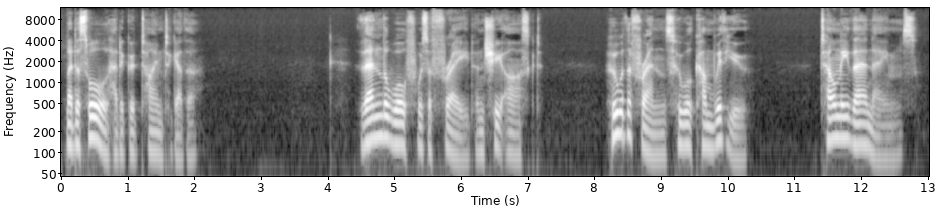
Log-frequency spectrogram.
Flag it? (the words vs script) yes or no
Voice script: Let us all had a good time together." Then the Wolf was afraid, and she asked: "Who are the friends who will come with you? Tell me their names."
no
